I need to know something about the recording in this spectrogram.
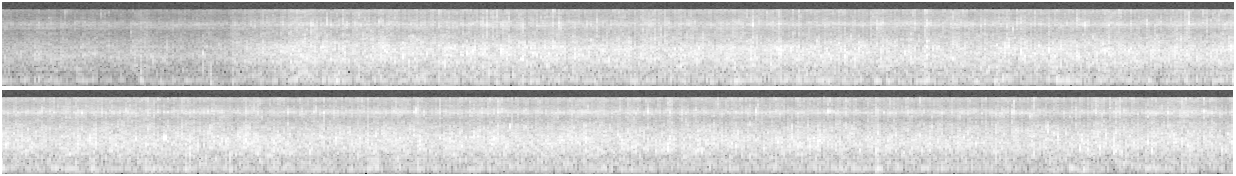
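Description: Water gushes and splashes steadily into a pool close by.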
